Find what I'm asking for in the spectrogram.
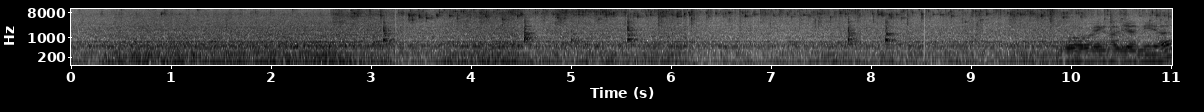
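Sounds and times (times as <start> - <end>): ginger sizzling in hot oil: 0.0 - 11.0
spatula knocking against pan: 4.5 - 5.9, 7.7 - 8.4.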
